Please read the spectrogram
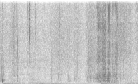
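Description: Hands handling and pressing shut a packed quilted leather Gucci Mini Marmont bag: faint rustling and crinkling, with a sharp click at the start.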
